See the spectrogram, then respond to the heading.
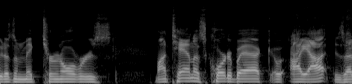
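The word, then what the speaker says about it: Ah Yat: Ayat. Is that how you pronounce it? Ayat.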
